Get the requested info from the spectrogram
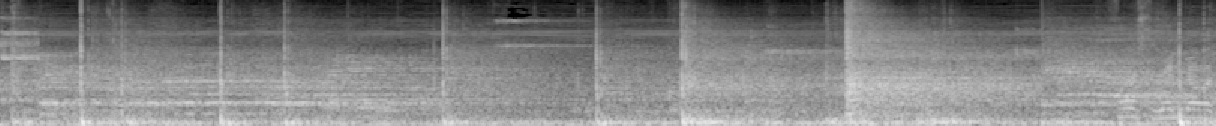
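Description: Basketballs bouncing on a hardwood gym floor: a handful of irregular thuds that ring out in the hall. Voices murmur in the background.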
